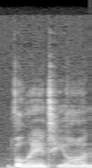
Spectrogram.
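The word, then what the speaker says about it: Valantion: like she was raised Cyrene valanteon now that I can say it it looks like validation written down and like my whole brain was just like girl say it right but Cyrene she ends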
